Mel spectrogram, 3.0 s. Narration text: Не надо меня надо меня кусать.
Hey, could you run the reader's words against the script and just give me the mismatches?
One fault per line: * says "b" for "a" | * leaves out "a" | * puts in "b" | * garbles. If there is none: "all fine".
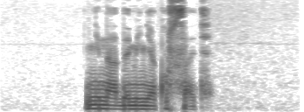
* leaves out "надо меня"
